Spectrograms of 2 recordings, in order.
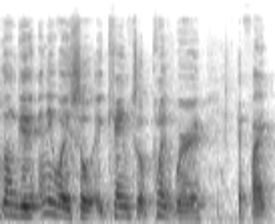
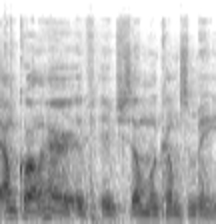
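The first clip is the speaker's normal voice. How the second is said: usual speaking voice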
